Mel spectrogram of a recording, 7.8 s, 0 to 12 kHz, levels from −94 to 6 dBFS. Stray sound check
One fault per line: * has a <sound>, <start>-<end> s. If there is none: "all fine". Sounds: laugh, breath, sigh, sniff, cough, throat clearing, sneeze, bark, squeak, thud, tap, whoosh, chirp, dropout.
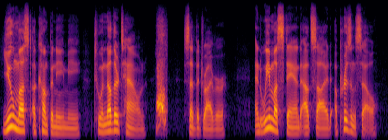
* has a bark, 3.1-3.4 s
